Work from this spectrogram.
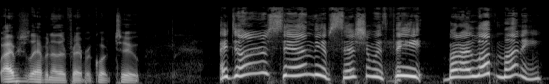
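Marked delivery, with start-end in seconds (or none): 2.2-5.4 very high-pitched put-on voice; quoting a woman. Host reading out her favorite quote, high mimicking voice. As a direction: imitate her in a squeaky falsetto. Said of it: "she also says, this is my favorite quote".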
